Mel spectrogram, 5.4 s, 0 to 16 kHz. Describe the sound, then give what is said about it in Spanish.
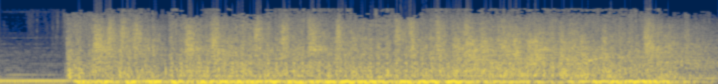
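A burst of automatic gunfire in the 1988 action film Die Hard, with a gunman spraying bullets along a ventilation duct. A very loud, dense rattle starts abruptly and continues unbroken for about five seconds. “Dispara una ráfaga recorriendo todo el conducto.”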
